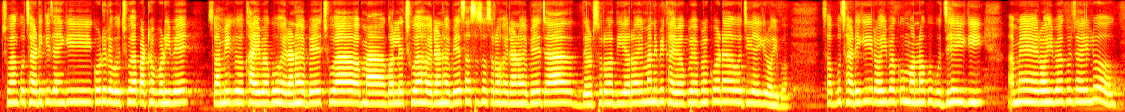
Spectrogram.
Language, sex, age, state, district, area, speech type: Odia, female, 30-45, Odisha, Dhenkanal, rural, spontaneous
